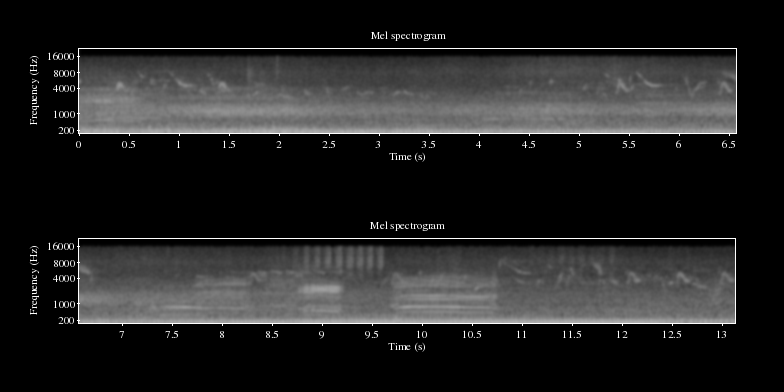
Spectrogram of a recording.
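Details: Ewes and lambs in a field in rural Hampshire, England, by a hedge with a road beyond: small birds chirp early on, then a few sheep bleat, short and quavering, toward the end, over steady low road hum.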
